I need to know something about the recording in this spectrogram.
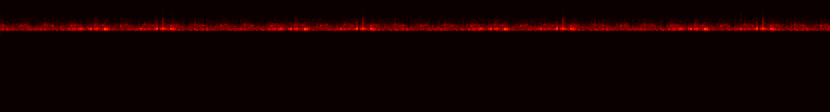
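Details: A chorus of crickets gives shrill, buzzy chirps in regular doubled bursts, each pair separated by a short pause, over a faint constant hiss of more distant insects.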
